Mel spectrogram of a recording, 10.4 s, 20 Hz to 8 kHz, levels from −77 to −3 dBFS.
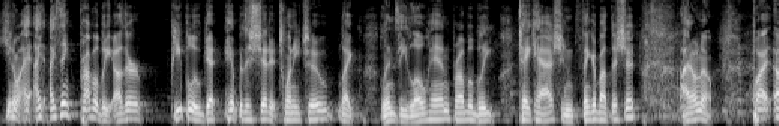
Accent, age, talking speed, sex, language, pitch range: American, 50-69, 180 wpm, male, English, 105-135 Hz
